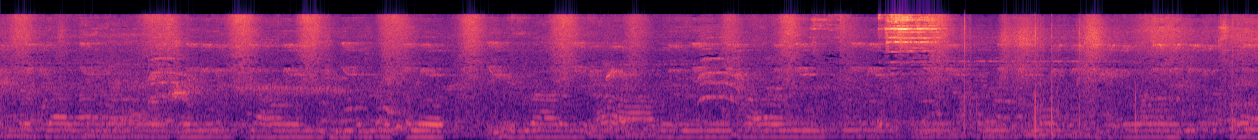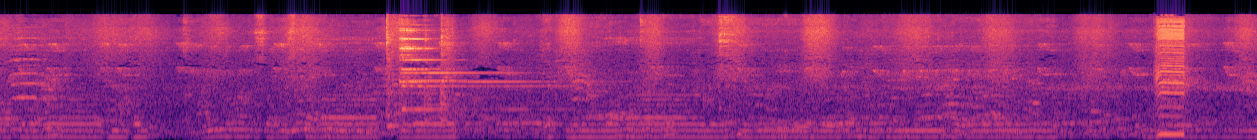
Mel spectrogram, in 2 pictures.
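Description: A man chants steadily nearby.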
